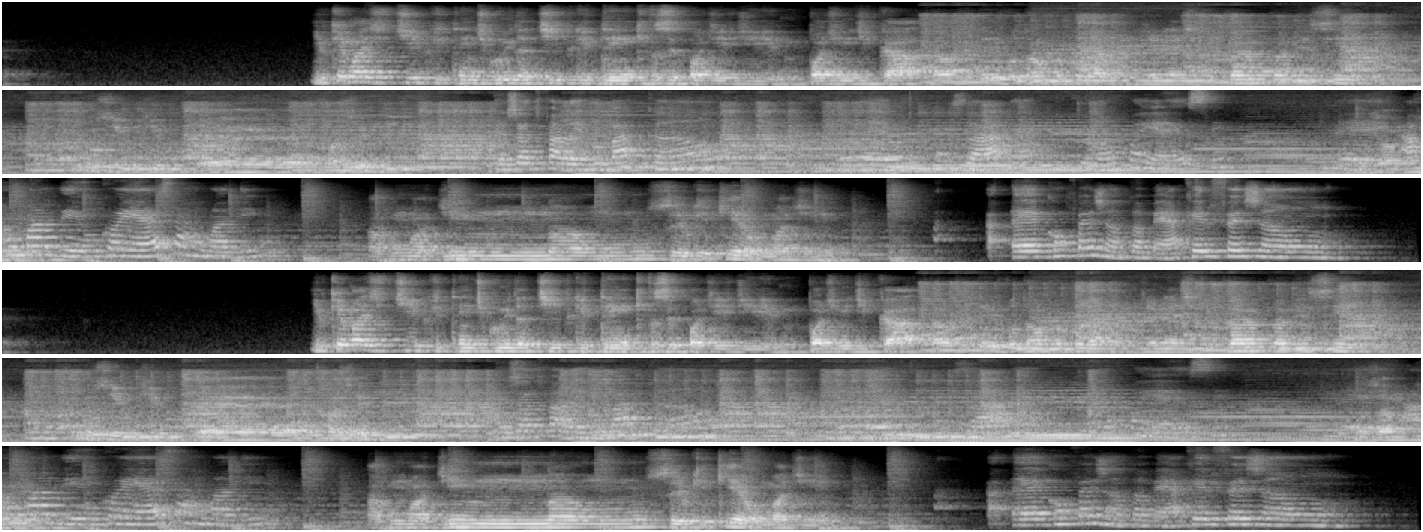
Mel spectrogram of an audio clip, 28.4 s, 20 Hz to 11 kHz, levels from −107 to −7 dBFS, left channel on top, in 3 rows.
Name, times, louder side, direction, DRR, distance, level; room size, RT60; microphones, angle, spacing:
voice 1, 2.1-9.1 9.9-12.0 18.2-19.2 21.4-24.5, right 3 dB, 50° right, -1 dB, 0.6 m, -26 dB
sound 1, 6.1-16.8, right 2 dB, 80° right, 0.8 m, -31 dB
sound 2, 6.8-18.8, right 1 dB, 60° left, 1.5 m, -33 dB
voice 2, 12.7-14.3 15.2-17.7 18.3-20.8 25.5-27.9, left 3 dB, 80° left, 4 dB, 0.4 m, -31 dB
sound 3, 18.1-25.0, left 1 dB, 10° left, 0.3 m, -43 dB
3.2 x 2.1 x 2.4 m, 0.79 s
head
